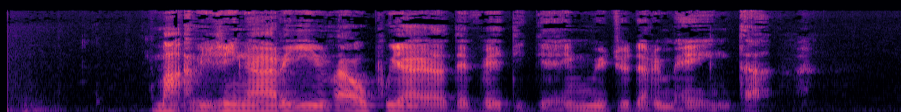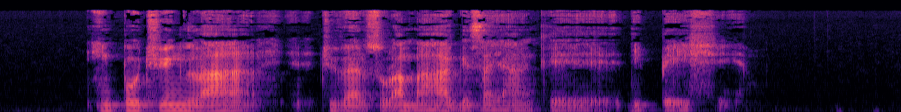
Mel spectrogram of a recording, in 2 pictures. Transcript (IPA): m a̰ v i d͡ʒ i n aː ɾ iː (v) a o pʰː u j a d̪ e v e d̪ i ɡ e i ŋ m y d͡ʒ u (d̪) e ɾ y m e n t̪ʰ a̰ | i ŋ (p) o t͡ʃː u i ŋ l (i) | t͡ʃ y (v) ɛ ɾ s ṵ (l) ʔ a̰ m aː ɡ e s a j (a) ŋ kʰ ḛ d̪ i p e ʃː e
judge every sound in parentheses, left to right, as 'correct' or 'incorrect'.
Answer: correct, correct, correct, incorrect, correct, correct, correct

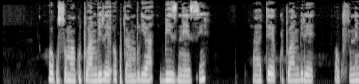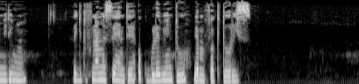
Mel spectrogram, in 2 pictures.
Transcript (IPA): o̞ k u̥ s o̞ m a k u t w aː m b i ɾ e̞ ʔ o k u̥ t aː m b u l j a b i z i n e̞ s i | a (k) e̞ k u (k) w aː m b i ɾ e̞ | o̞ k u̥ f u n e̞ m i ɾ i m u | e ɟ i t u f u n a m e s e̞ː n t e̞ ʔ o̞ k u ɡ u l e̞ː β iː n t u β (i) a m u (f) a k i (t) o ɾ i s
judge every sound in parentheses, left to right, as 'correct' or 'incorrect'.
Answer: incorrect, incorrect, incorrect, correct, correct

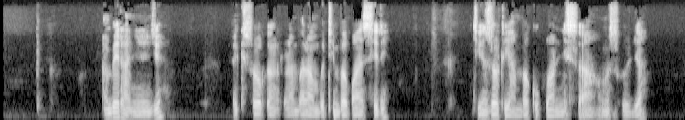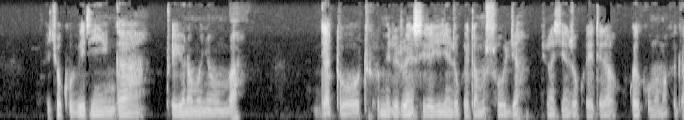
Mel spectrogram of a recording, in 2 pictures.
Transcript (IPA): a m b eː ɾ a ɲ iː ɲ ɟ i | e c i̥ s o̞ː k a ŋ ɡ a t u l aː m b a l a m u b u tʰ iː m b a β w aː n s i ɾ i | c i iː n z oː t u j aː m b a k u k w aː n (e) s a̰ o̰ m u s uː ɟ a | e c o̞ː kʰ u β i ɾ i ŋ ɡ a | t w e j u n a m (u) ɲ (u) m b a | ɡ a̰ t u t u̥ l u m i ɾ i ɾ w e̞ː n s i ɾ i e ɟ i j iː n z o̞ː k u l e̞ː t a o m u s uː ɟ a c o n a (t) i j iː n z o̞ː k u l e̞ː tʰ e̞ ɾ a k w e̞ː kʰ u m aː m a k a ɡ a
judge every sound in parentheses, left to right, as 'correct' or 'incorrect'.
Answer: incorrect, correct, incorrect, incorrect

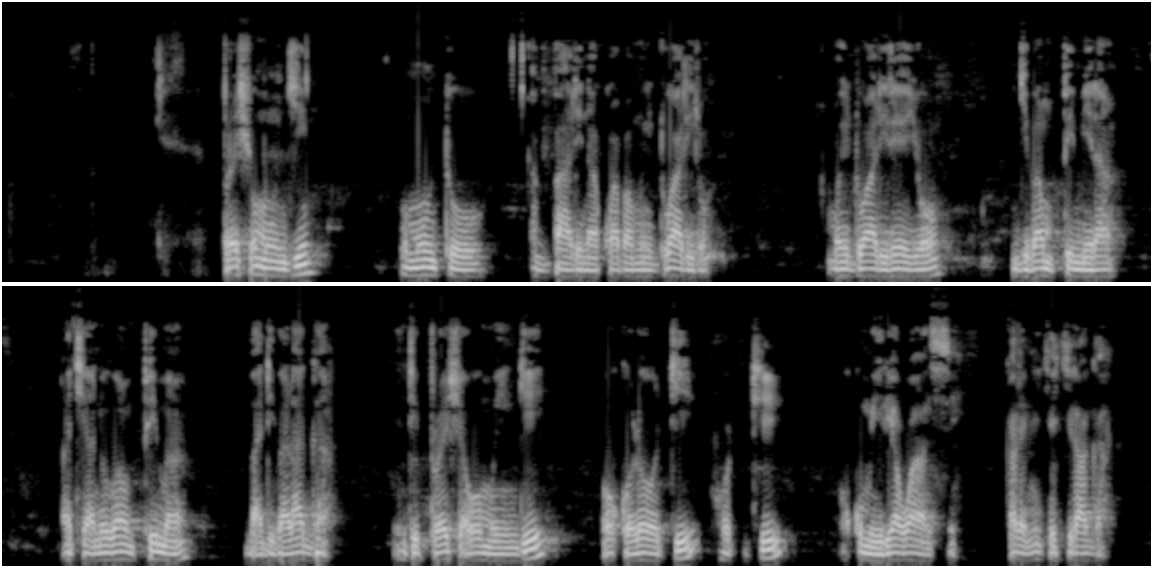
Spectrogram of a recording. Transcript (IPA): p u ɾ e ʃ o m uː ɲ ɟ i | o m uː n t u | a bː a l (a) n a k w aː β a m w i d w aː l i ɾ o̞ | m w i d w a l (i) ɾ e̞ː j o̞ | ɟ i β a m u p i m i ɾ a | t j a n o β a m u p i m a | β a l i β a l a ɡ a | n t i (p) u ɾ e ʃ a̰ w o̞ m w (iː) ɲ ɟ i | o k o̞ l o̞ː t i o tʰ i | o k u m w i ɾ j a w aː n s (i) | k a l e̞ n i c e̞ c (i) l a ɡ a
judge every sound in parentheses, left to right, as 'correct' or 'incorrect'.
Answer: incorrect, correct, correct, correct, correct, correct

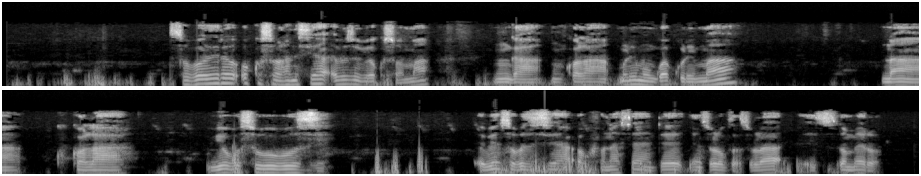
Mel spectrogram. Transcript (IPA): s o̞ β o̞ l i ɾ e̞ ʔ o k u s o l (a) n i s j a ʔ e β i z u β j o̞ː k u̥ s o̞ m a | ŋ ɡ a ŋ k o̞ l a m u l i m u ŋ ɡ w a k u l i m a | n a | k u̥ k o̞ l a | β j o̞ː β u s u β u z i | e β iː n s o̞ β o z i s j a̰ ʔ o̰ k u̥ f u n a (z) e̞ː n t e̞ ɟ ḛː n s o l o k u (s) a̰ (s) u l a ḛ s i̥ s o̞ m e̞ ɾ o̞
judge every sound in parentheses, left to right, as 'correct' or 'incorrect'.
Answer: correct, incorrect, correct, correct

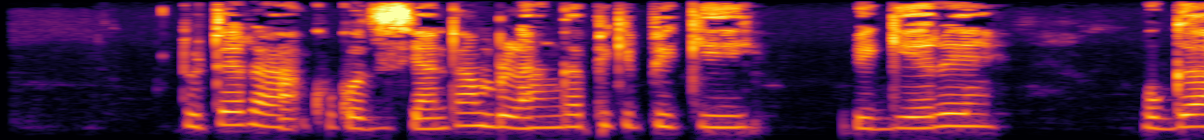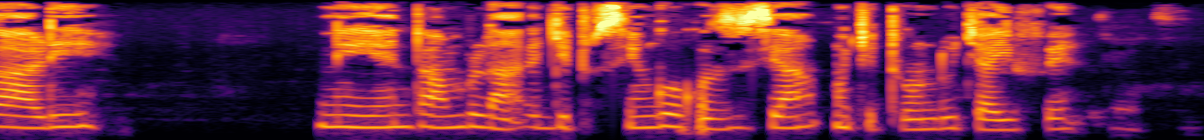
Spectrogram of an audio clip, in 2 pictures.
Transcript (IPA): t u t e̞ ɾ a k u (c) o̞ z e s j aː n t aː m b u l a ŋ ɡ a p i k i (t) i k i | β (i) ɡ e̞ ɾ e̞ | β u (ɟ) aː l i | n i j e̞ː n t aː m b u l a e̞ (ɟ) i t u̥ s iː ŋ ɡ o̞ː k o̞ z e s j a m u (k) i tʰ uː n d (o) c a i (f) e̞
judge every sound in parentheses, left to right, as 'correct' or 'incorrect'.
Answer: incorrect, incorrect, correct, incorrect, correct, incorrect, incorrect, correct

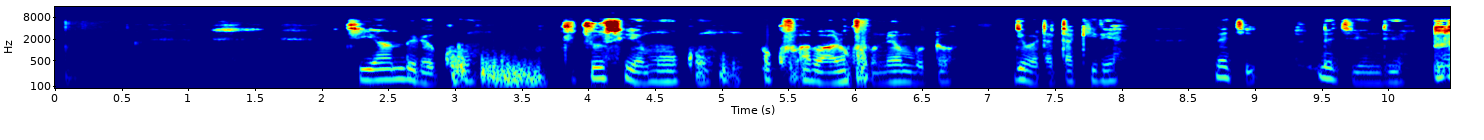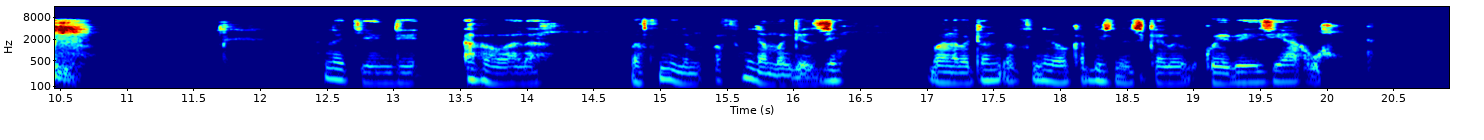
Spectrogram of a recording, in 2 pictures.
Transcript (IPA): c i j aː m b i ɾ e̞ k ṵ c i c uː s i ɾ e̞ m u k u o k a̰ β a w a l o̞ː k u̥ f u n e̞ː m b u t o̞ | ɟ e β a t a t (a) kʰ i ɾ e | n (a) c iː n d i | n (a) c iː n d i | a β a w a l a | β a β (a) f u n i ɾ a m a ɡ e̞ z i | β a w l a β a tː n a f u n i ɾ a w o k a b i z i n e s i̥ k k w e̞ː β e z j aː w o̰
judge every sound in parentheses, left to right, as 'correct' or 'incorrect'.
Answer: correct, incorrect, incorrect, correct

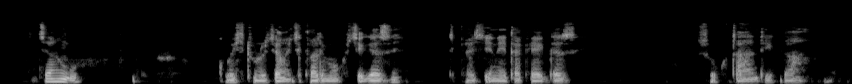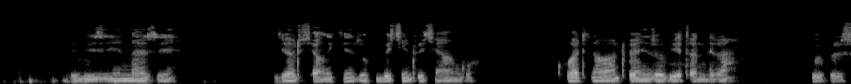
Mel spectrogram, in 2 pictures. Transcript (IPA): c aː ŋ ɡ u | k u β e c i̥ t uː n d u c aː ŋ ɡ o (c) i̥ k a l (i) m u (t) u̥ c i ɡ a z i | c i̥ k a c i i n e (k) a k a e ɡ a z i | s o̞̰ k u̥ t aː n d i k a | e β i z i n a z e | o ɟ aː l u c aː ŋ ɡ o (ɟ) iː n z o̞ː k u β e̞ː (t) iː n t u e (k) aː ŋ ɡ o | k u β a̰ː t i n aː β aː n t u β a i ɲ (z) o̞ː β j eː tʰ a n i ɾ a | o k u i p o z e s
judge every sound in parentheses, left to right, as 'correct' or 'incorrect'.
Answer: correct, correct, incorrect, incorrect, incorrect, incorrect, incorrect, correct

